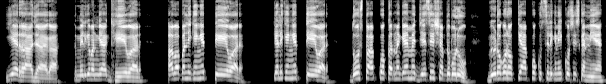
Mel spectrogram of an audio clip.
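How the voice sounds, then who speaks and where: A man teaching beginners to spell Hindi words, slowly sounding out each syllable and repeating every word. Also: sits high, sharp tone, clear, resonant tone, no echo, clean studio sound.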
